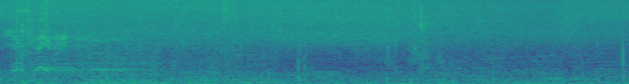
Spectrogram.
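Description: Heavy boots clank on a metal floor.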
